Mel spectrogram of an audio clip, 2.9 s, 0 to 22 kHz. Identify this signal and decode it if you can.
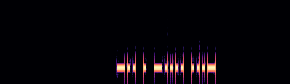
Morse code, heard as a keyed tone, about 44 wpm, 700 Hz. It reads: DE6V
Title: All Cut Numbers - 4-Digit 45wpm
